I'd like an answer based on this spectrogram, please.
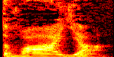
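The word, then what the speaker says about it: твоя: Objavlnya terus kita menulis tvoya tapi pengucapannya tvaya. Kenapa? Karena penekanan di sini di sini a tvaya.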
